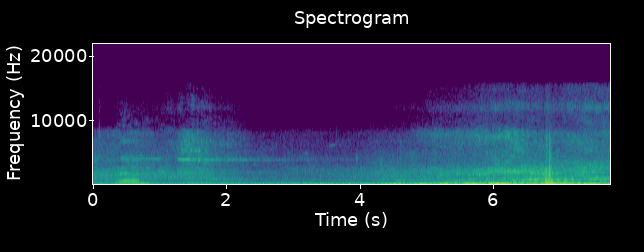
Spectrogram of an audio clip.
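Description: Suzuki Spacia kei car with an R06 engine running nearby, a steady low engine hum that swells slightly toward the end, with a passing vehicle noise in the background.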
